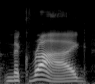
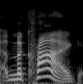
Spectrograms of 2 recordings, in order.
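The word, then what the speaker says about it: Macragge: uh clavic casca says I've always heard it pronounce uh mcrag but we not asked for it in McDonald's avoid mccrag has always been everyone I knew pronounces it that way but like I mean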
